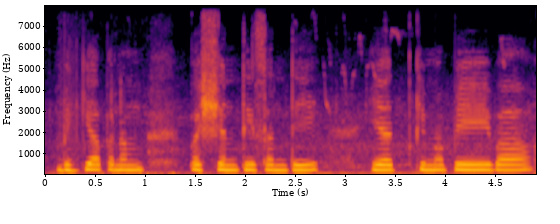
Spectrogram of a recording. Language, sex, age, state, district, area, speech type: Sanskrit, female, 18-30, Madhya Pradesh, Ujjain, urban, spontaneous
